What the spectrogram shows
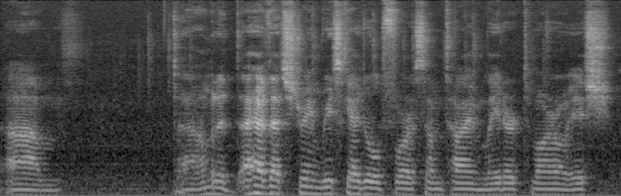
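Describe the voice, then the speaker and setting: A man's voice: fairly low pitch, little pitch movement, a little slow, fairly bright tone, reverberant, a little hiss or hum. A man hosting a late-night podcast, talking easygoing with lots of fillers and laughs. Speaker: podcast host. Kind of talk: casual late-night chat. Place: home room.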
